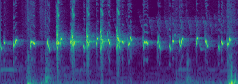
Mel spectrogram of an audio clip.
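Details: Long ropel-style masteran of a yellow-vented bulbul, used to make pet bulbuls sing back: a fast run of short chirpy, bubbly notes, evenly spaced, with sharp clicks at start and end.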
